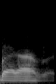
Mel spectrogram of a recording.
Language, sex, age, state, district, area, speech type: Gujarati, male, 18-30, Gujarat, Anand, rural, conversation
